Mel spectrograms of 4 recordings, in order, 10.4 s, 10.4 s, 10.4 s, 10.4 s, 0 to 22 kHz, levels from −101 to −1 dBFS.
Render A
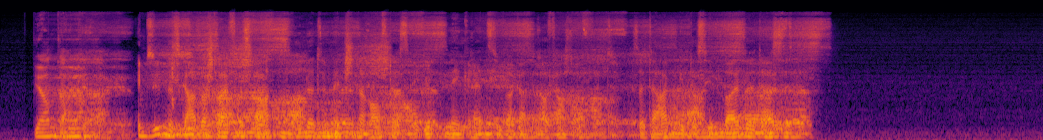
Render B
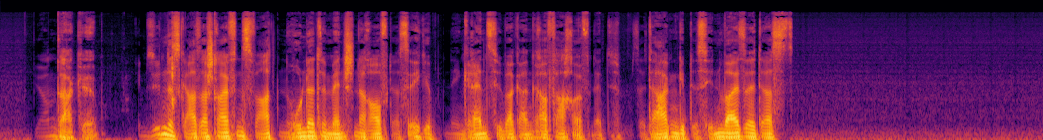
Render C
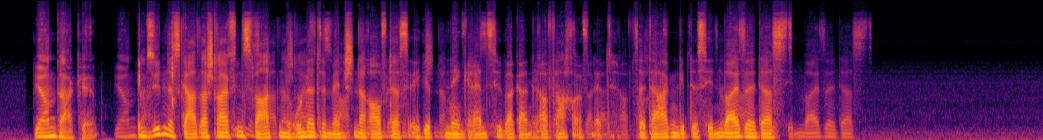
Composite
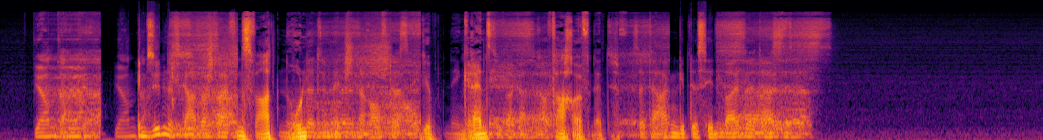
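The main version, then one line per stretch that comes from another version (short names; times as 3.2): A
1–1.69 from C
2.37–3.06 from B
4.2–4.89 from B
5.52–6.19 from B
6.69–7.16 from C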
